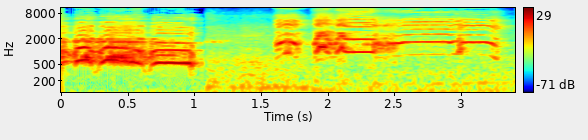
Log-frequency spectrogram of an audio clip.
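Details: Two rooster crows in quick succession, the first lower and wavering, the second higher and held steadily before breaking off.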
